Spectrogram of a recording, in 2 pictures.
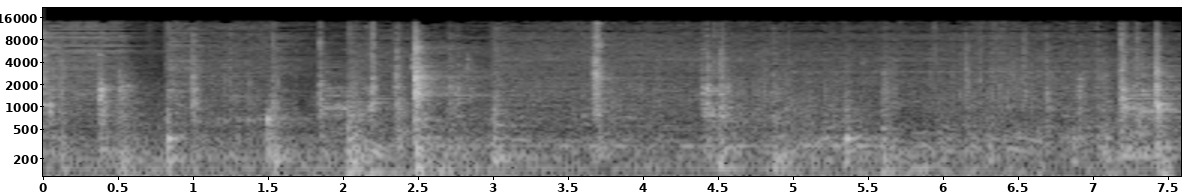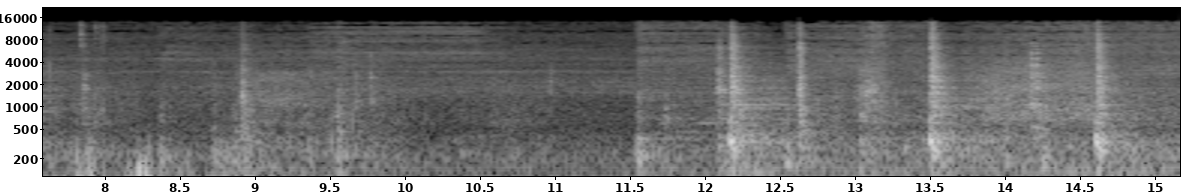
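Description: A packaging machine clanks and clicks in a steady working rhythm.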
